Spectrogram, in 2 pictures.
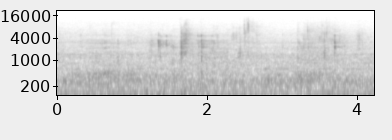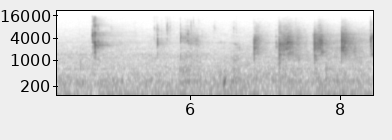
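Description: Quiet chewing of a mouthful of rice dish, with sparse small clicks and scrapes of a plastic spoon against the plate; the sharpest click comes about halfway through and a quick run of them near the end.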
